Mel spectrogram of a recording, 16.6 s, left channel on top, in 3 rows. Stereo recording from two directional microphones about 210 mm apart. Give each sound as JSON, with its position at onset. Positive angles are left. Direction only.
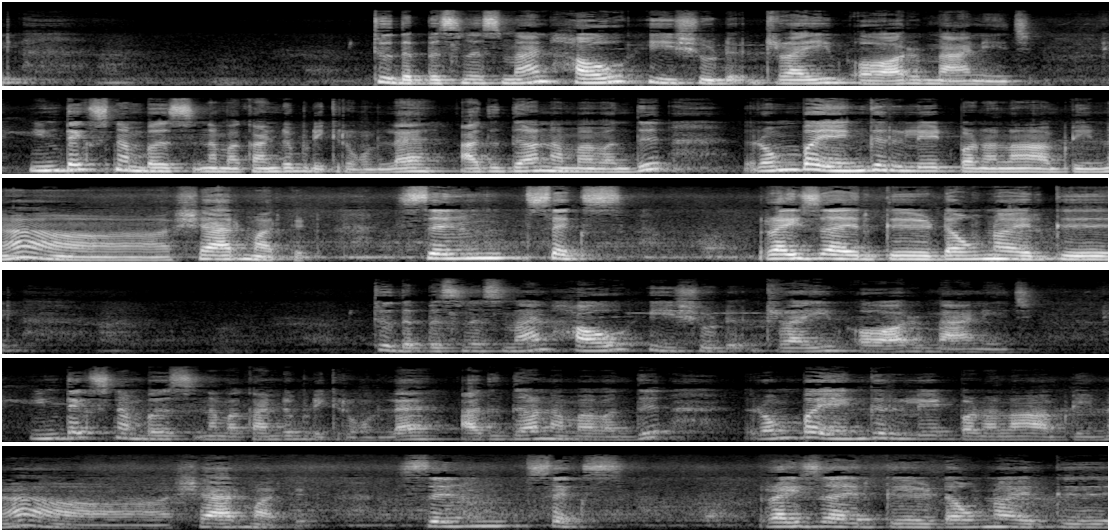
{"t": 1.9, "sound": "speech", "side_deg": 45}
{"t": 14.9, "sound": "speech", "side_deg": 40}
